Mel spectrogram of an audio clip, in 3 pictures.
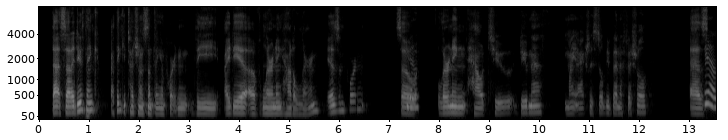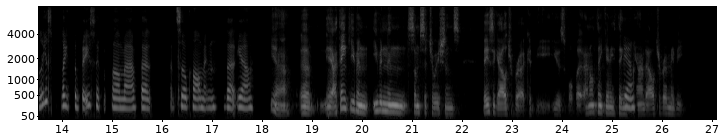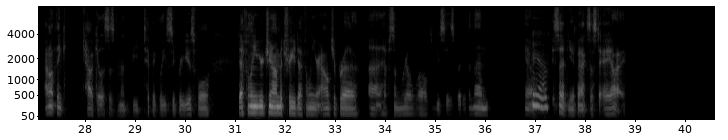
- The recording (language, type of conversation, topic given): English, unstructured, How has your experience at school differed from what you expected?
- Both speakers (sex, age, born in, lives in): female, 25-29, United States, United States; male, 35-39, United States, United States
- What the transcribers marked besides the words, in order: other background noise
